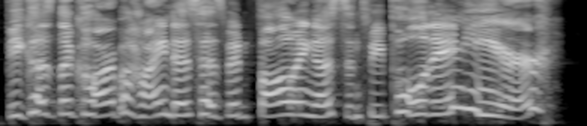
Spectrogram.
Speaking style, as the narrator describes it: He ... yelled

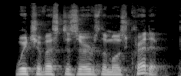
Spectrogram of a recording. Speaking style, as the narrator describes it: they cried all at once

